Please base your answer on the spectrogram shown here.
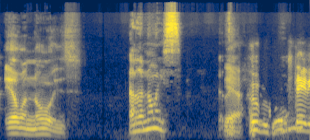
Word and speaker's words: Illinois: the state name to see that but it's Illinois yeah damn like quit ill it's not Illinois Illinois yeah what state are you in I'm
